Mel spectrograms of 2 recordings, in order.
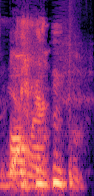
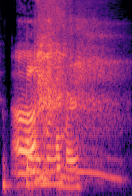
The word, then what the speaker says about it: Baltimore: No, if you live in Baltimore, you don't pronounce all those letters either. It's Balmer. Balmer.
